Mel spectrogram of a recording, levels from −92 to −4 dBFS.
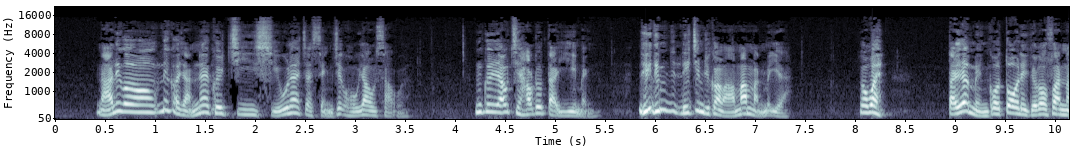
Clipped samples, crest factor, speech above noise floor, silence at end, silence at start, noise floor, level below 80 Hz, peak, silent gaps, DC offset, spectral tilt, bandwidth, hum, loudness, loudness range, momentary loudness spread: under 0.1%; 16 dB; 43 dB; 0 s; 0.4 s; -59 dBFS; -60 dBFS; 0 dBFS; none; under 0.1%; -4.5 dB/octave; 15 kHz; none; -16 LUFS; 4 LU; 11 LU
